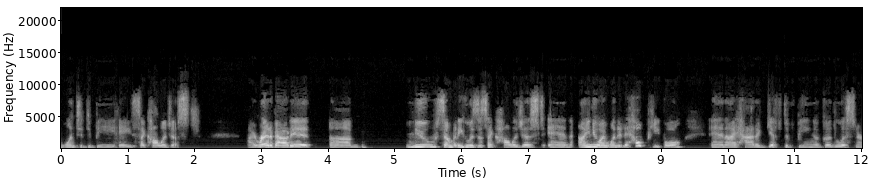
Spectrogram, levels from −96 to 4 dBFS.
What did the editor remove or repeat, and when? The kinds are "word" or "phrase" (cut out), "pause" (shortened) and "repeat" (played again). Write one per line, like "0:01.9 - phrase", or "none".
none

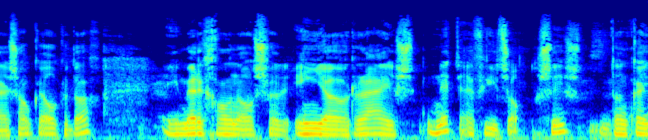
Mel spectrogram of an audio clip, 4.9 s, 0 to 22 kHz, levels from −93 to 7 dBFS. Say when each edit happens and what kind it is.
none

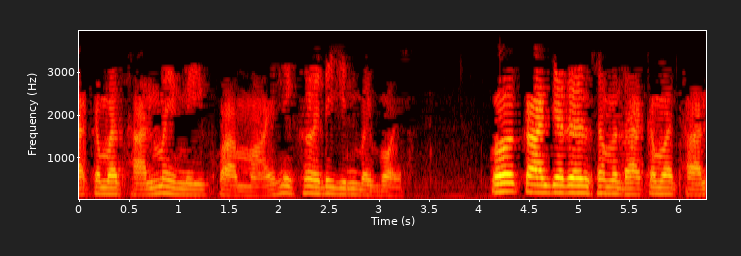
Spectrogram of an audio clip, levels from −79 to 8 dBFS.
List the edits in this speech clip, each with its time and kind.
0:03.4 - pause

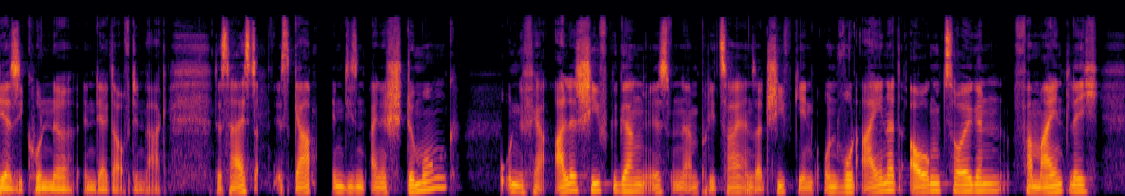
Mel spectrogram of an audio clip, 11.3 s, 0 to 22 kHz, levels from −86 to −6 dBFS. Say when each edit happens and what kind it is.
0:01.1 - word
0:01.5 - word
0:02.6 - word
0:03.2 - word
0:03.7 - word
0:05.0 - word
0:06.7 - word
0:08.2 - word
0:08.5 - word

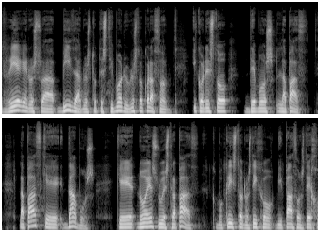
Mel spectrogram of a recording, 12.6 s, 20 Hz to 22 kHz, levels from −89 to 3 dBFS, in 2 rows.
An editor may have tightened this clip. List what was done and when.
none

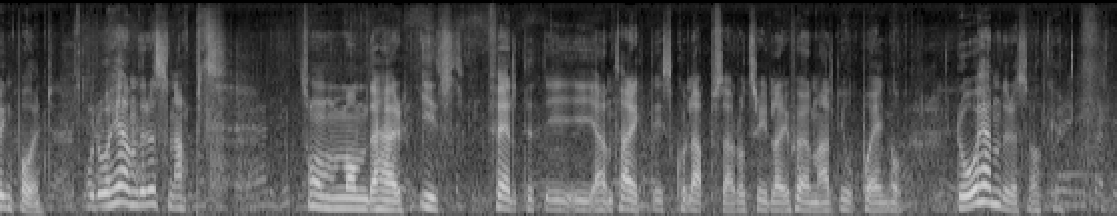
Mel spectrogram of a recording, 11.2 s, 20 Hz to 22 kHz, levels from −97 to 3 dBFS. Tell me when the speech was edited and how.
0:03.0 - pause

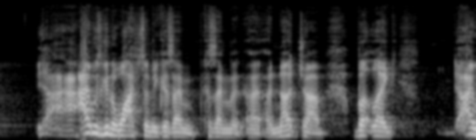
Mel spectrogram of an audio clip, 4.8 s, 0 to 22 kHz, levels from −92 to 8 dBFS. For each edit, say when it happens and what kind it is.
none

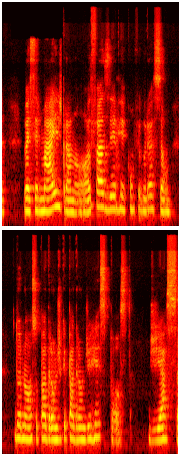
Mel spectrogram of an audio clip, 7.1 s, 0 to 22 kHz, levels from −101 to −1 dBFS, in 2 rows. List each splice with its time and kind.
0:01.2 - word
0:01.8 - word
0:02.3 - word
0:04.7 - word

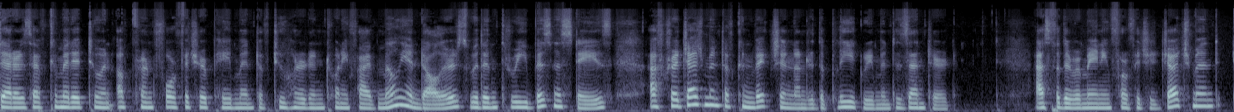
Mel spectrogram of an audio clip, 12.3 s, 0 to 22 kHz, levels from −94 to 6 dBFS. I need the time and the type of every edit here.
none

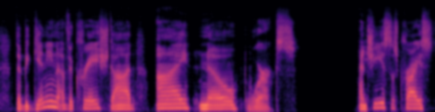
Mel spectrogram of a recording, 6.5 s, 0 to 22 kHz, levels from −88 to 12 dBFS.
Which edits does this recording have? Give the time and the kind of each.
0:01.6 - word
0:03.6 - word
0:05.5 - word

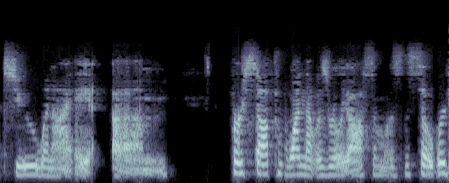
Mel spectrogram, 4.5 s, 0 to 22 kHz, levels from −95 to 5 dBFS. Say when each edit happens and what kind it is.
none

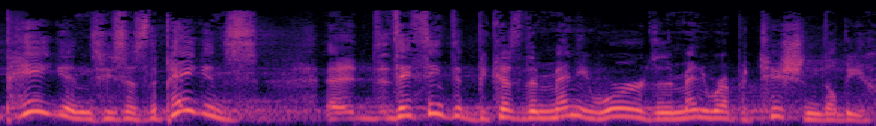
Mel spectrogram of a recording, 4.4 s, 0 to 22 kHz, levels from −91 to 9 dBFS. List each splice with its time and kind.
none

